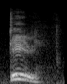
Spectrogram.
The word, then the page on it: tilʲ: Xyzyl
